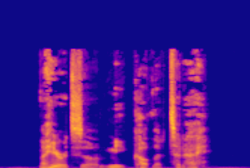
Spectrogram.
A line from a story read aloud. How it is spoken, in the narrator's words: he chuckled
